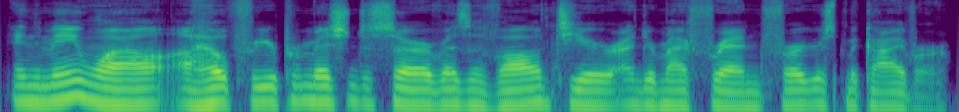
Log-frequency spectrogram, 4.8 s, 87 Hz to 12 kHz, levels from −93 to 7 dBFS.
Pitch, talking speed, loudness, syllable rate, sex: 120 Hz, 240 wpm, -18 LUFS, 6.3 syllables/s, male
